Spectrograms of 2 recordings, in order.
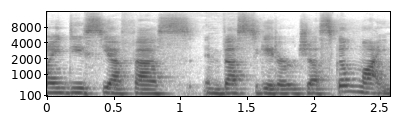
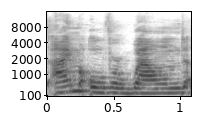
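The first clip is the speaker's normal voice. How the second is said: ordinary talk, nothing marked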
